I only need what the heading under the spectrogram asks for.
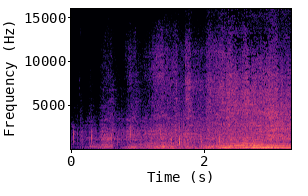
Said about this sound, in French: Le motoball, c'est l'odeur de l'essence, le bruit de la moto.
